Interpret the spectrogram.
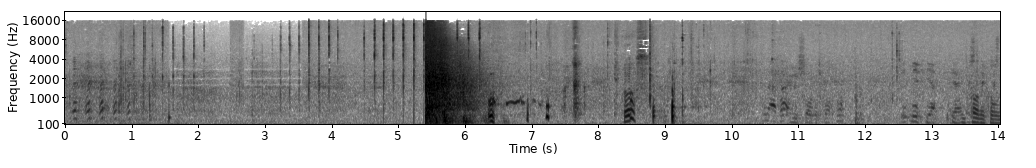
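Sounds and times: rifle shot: 5.4s - 6.6s.

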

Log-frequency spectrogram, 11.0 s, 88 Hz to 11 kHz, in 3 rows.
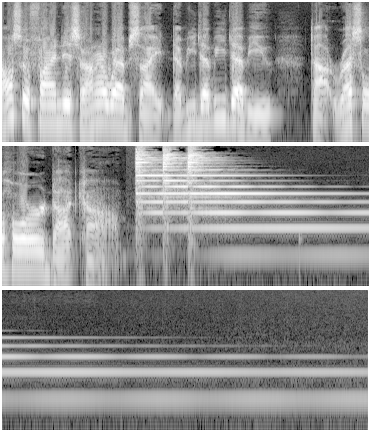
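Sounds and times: deep bell ringing: 5.0s - 11.0s.

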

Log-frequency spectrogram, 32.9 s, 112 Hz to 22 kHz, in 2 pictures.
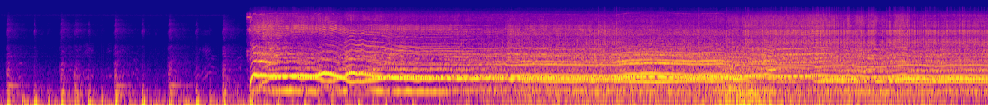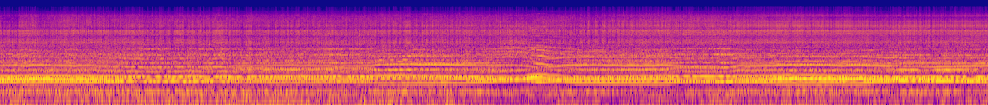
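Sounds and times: quadcopter motors whining: 4.1s - 32.9s.

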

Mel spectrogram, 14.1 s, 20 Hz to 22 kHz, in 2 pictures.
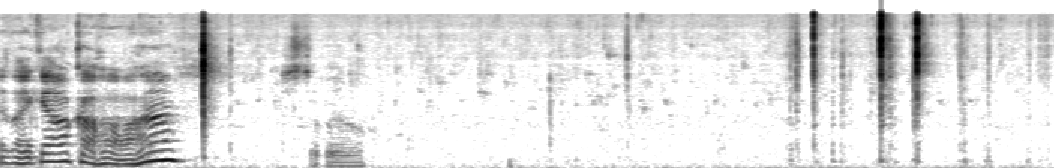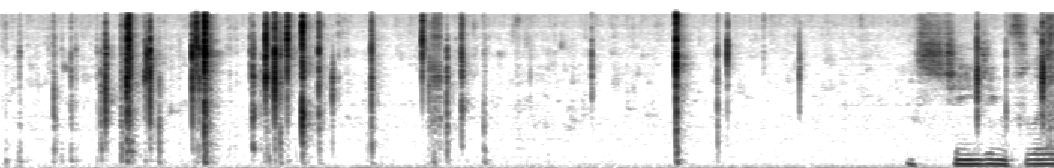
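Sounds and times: plastic bottles crackling: 5.1s - 12.5s, 13.1s - 14.0s.

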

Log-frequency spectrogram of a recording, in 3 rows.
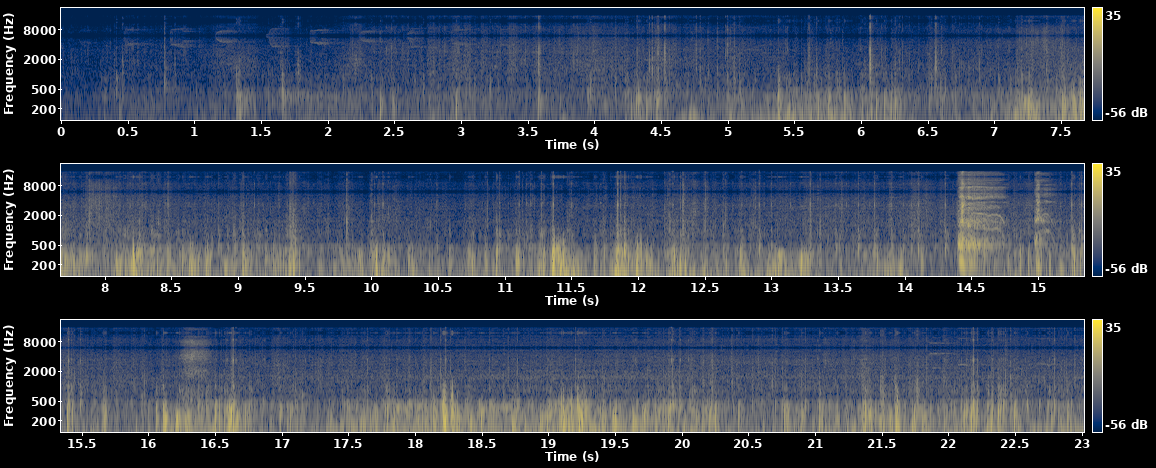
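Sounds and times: bicycle rumbling on dirt trail: 0.0s - 23.0s
bike knocks and rattles: 0.2s - 23.0s.

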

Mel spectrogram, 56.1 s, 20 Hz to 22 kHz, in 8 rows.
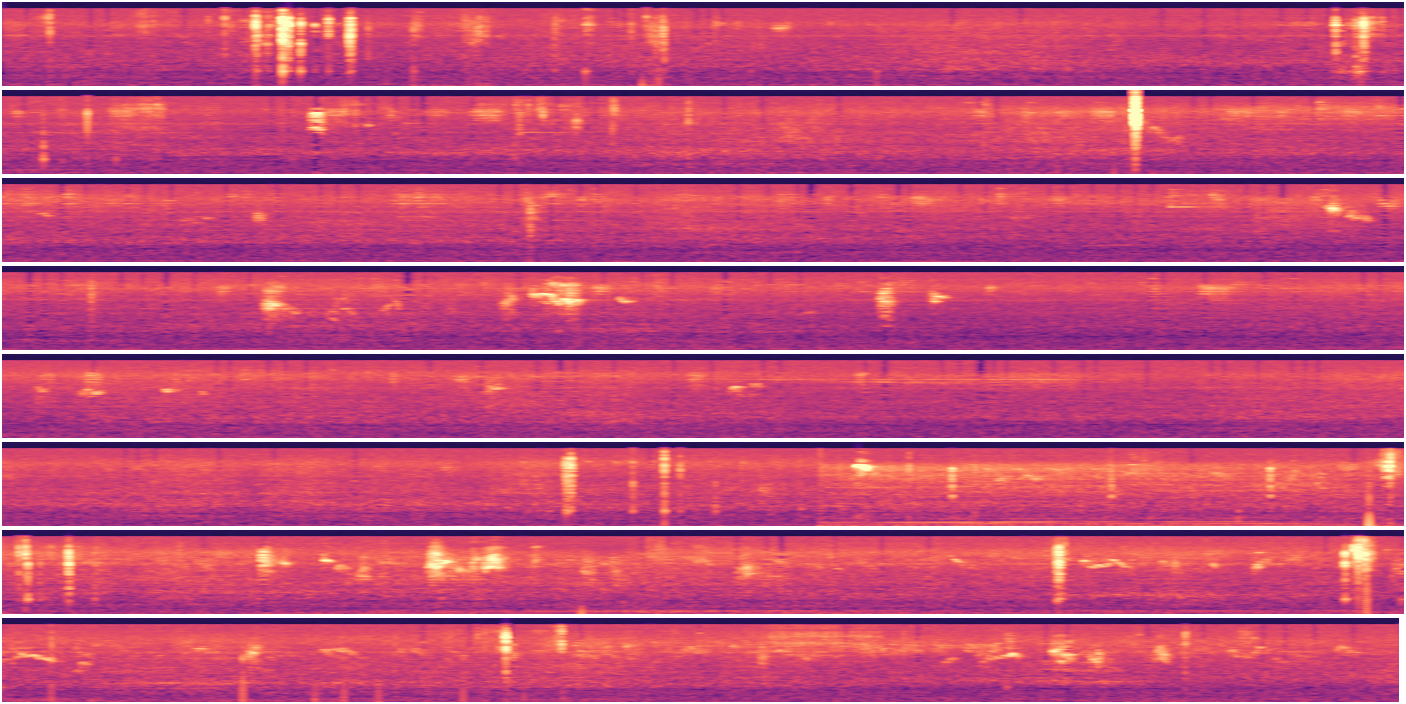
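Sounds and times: low background noise: 0.0s - 56.0s
starling singing: 39.2s - 55.0s.

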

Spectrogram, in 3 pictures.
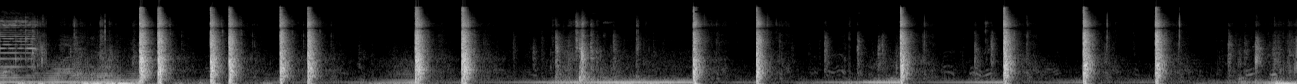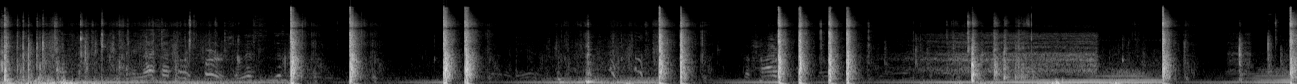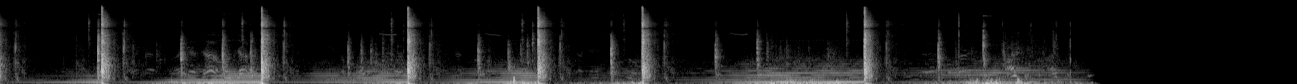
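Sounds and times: handgun shots: 1.4s - 3.4s, 9.0s - 9.4s, 10.0s - 11.9s, 15.8s - 16.8s, 17.4s - 17.9s, 19.6s - 20.0s, 20.7s - 21.7s, 24.6s - 24.9s, 25.7s - 26.2s, 26.8s - 27.3s, 28.4s - 28.9s, 29.8s - 30.3s, 31.2s - 31.7s, 32.3s - 32.7s, 34.6s - 34.9s.

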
